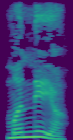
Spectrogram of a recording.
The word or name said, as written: ಮಾನನೀಯ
